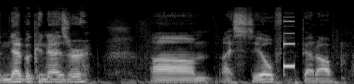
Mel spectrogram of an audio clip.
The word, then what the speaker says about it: Nebuchadnezzar: I think back then I was pronouncing the Nebuchadnezzar as the Nebuchadnezzar, and the boys were quick to point out that it was the Nebuchadnezzar.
